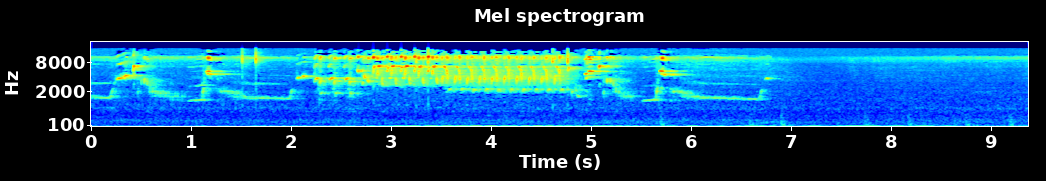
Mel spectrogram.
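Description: A bird chirping: a series of short downward-sliding calls, with a long rapid trill in the middle, stopping about seven seconds in. A steady low hum sits beneath it.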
